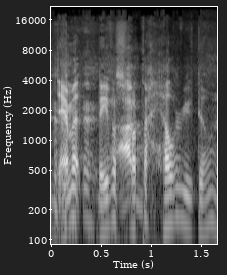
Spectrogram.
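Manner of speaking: put-on low cartoonish teenage voice. Showing the others an easy Butthead voice, Butthead voice. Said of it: "so Butthead's easy".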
